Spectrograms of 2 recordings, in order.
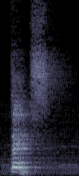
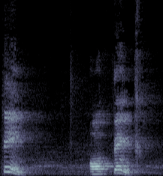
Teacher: you classify this under what is known as a interdental sound you produce this sound by having your tongue come in between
